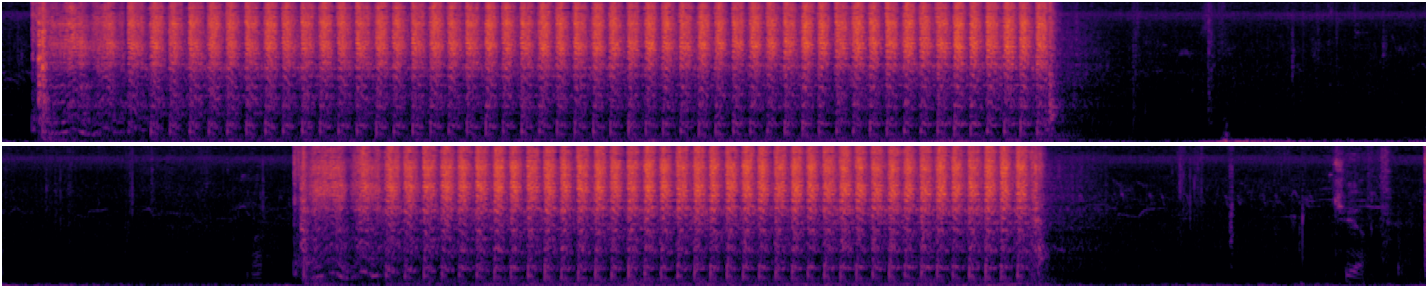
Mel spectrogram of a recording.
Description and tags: failed car start
old engine failing to start up
It helps this community a lot :)
car, engine, failed, old, start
